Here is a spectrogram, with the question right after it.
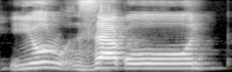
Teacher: را ساکن ہے اسے ماقبل مضموم یعنی ضمہ ہے تو ہم نے اس کو پر کر کے پڑھا ہے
